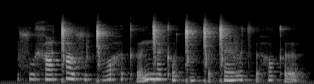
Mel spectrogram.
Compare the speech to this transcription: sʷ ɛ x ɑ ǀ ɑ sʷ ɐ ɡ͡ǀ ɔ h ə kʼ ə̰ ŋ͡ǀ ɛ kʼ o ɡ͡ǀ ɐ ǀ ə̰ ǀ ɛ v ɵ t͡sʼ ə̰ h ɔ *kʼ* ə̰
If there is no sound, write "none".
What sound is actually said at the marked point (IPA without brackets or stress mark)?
kʼ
